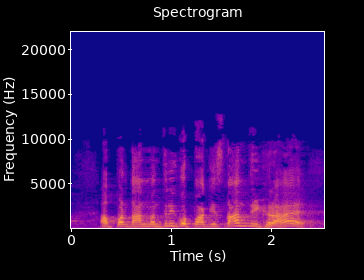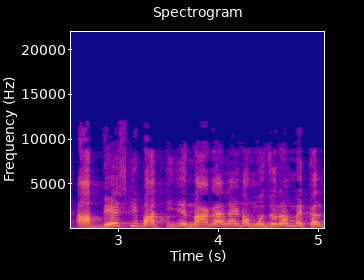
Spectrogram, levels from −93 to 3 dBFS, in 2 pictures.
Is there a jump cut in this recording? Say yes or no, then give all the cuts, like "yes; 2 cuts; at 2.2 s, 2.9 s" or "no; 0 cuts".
no; 0 cuts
